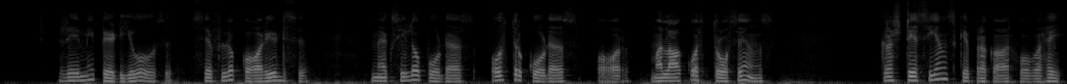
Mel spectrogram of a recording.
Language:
Magahi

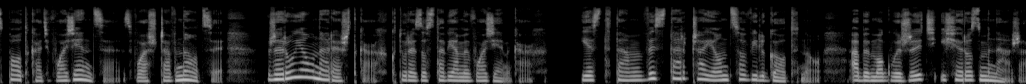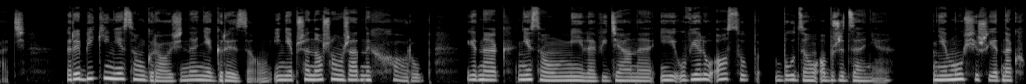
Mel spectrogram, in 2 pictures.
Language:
Polish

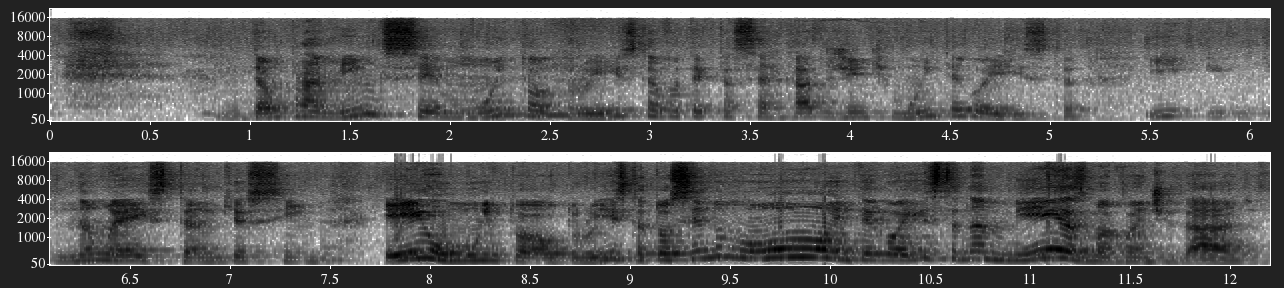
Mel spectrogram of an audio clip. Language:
Portuguese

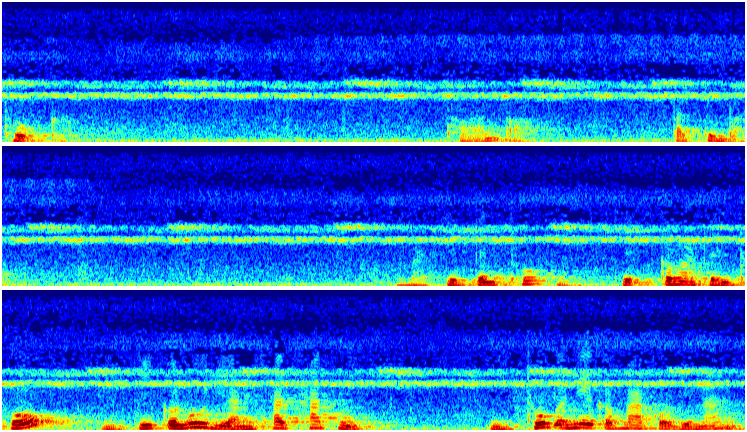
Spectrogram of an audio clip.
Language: Thai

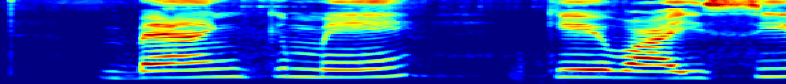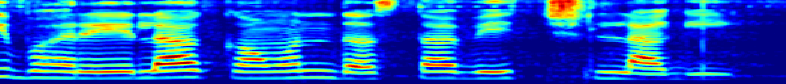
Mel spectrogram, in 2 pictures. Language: Bhojpuri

